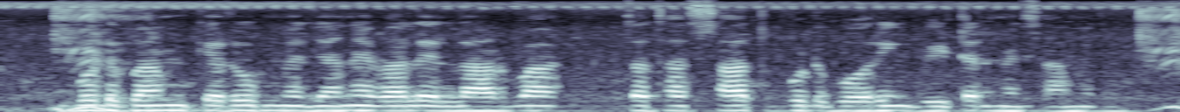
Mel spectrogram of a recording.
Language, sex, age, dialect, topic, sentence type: Hindi, male, 18-24, Kanauji Braj Bhasha, agriculture, statement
